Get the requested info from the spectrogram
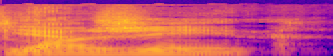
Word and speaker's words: Longines: I'm looking at the Wikipedia. It's a French name. – It's a French name, so it's Longines.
